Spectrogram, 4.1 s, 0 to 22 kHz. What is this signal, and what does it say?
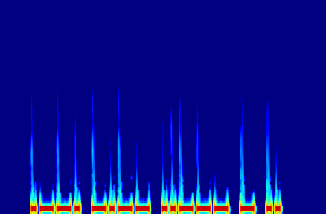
Morse code, heard as a keyed tone, about 22 wpm, 700 Hz. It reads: PY2TI
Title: DXCC-100 Call Signs - 5 Characters - 22wpm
